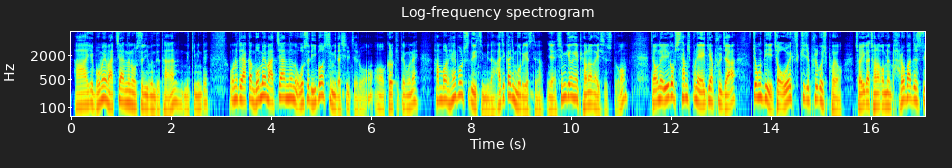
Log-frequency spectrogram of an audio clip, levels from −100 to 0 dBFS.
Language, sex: Korean, male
